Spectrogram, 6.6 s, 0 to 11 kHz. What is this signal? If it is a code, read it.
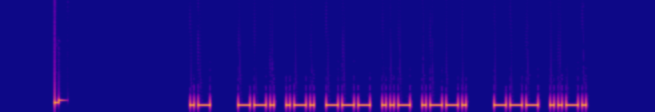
Morse code, heard as a keyed tone, about 30 wpm, 700 Hz. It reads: A GROUP OF
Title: Sets of 3 Words 30wpm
